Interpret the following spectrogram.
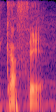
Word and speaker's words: café: seja cafezinho vende café qual a sílaba tônica de café fé café fé sendo pronunciado com mais intensidade então em cafezinho a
